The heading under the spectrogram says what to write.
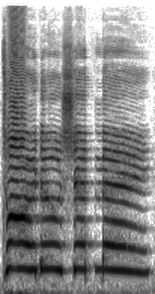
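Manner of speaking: high, slow, very loud yell; screamed toast. A narrator's reading. Usopp toasting the new shipmate, screaming. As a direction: bellow the toast, stretching it out. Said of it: "Usopp screamed out".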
